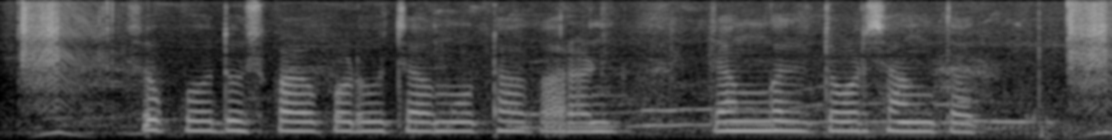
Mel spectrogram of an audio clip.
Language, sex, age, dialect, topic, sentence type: Marathi, female, 31-35, Southern Konkan, agriculture, statement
